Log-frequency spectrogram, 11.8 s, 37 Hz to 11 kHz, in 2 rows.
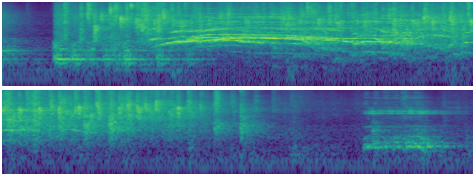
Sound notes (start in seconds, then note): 1.1 ensemble cheers; 10.7 Barbicane clears throat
